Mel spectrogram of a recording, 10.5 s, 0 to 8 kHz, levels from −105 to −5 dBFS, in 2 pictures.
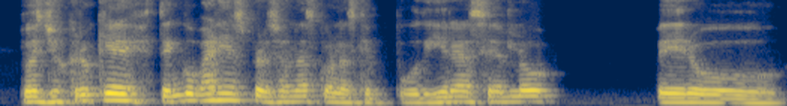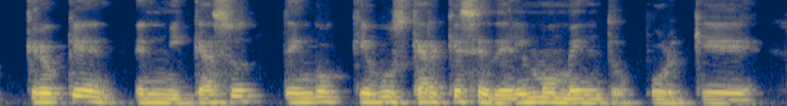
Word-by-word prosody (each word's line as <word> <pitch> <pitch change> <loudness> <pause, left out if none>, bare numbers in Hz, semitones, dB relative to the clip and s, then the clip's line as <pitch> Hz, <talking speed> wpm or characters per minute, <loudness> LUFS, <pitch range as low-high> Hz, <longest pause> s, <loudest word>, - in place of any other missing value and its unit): pues, 145 -1 +5
yo 135 +2 +1
creo 165 +4 +1
que 185 +1 +10 0.2
tengo 160 +5 +4
varias 180 +1 +2
personas 150 -1 -1
con 135 - -2
las 120 -2 -1
que 115 0 -5
pudiera 115 +5 -2
hacerlo, 150 +2 +1 0.6
pero, 115 -5 +2
creo 125 0 -1
que 150 -6 -1
en 120 0 -3
mi 110 -1 -6
caso 115 +8 -5
tengo 135 +2 -4
que 125 - -2
buscar 130 0 -4
que 140 +4 -4
se 140 -4 0
dé 110 0 -1
el 120 +1 0
momento, 115 -3 -3
porque 100 -3 -7
125 Hz, 155 wpm, -22 LUFS, 115-145 Hz, 0.6 s, que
